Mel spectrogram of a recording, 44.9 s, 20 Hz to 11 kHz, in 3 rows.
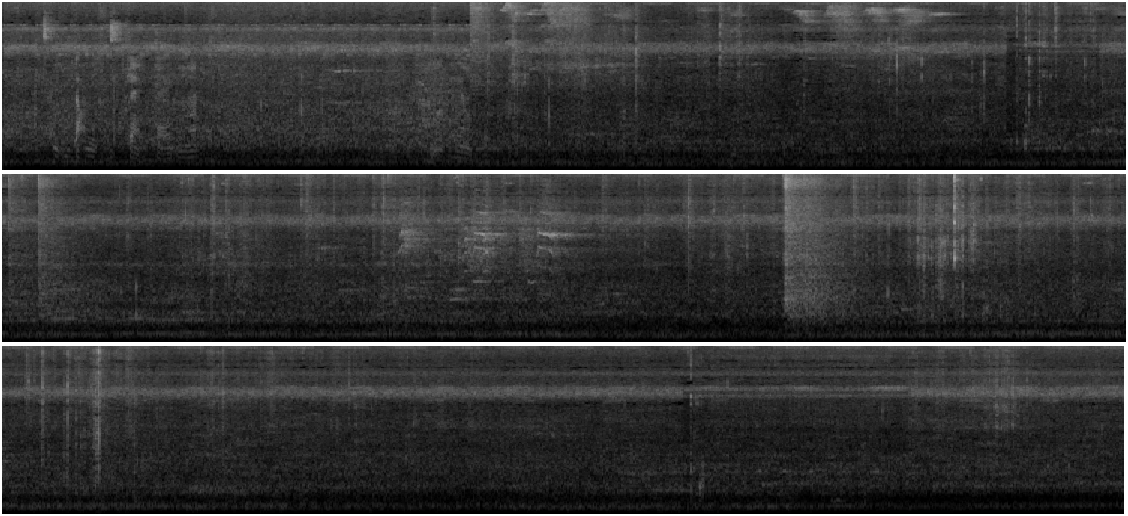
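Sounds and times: high-pitched insect drone: 0.0s - 13.3s
rustling in dry leaves: 5.3s - 10.3s, 17.0s - 34.1s.

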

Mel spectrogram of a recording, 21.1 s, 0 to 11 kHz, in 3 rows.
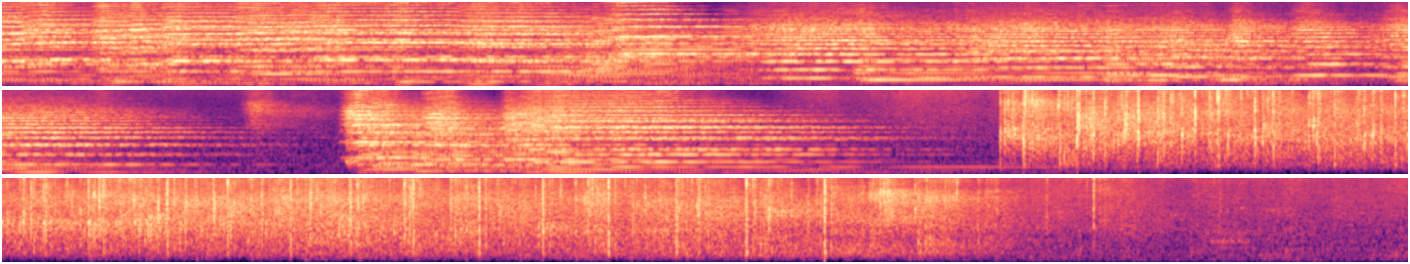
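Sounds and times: violin ensemble chord: 0.0s - 12.0s
audience applauding: 12.0s - 19.8s.

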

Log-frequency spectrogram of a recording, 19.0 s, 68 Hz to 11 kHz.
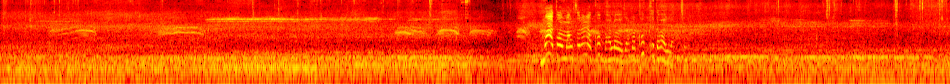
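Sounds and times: distant engine drone: 0.0s - 19.0s
crows cawing: 0.8s - 5.6s, 7.0s - 12.7s.

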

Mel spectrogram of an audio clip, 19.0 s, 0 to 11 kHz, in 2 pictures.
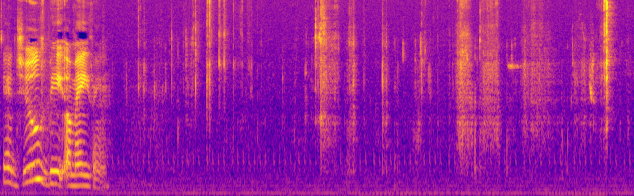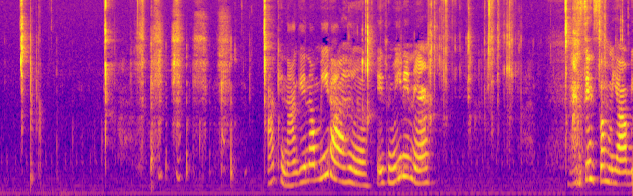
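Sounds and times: crab shell cracking: 2.0s - 6.7s, 15.9s - 17.5s.

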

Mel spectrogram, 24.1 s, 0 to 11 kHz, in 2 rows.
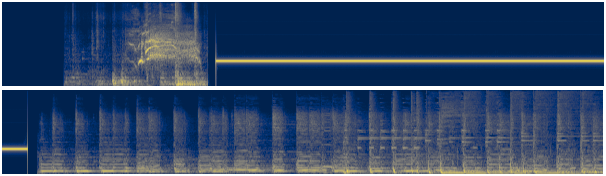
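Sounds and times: steady electronic beep tone: 4.3s - 12.6s
guitar music: 12.8s - 24.0s.

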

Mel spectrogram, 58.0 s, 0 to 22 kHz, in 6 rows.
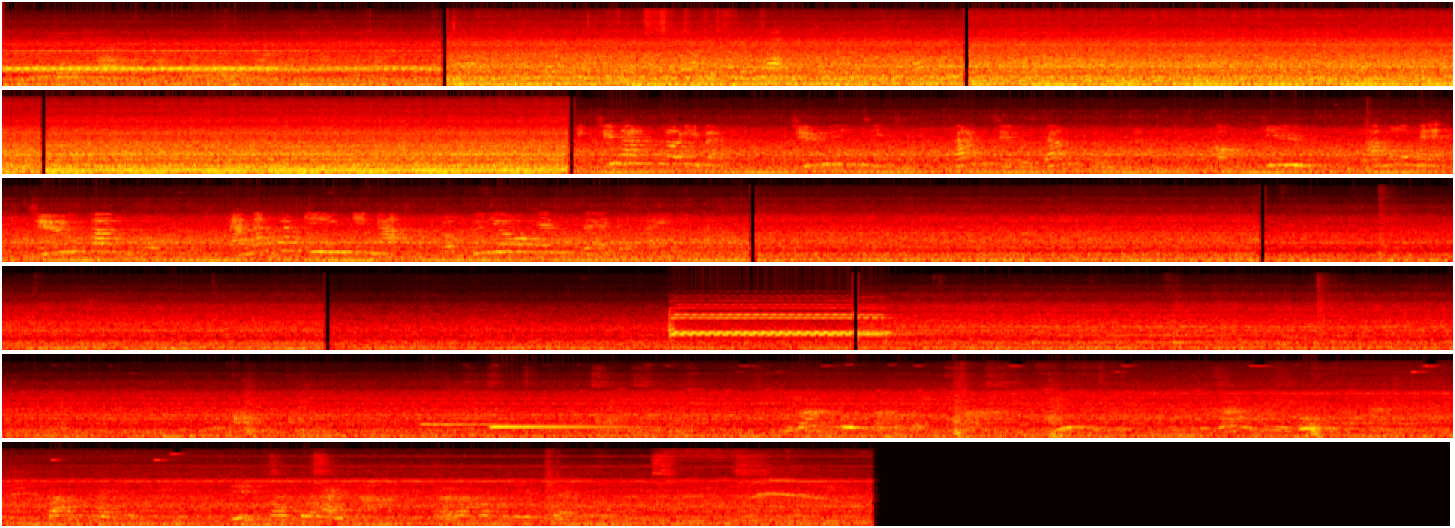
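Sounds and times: electronic platform bell ringing: 0.0s - 2.9s, 33.5s - 35.0s
diesel railcar engines idling: 0.0s - 33.5s, 34.9s - 54.2s.

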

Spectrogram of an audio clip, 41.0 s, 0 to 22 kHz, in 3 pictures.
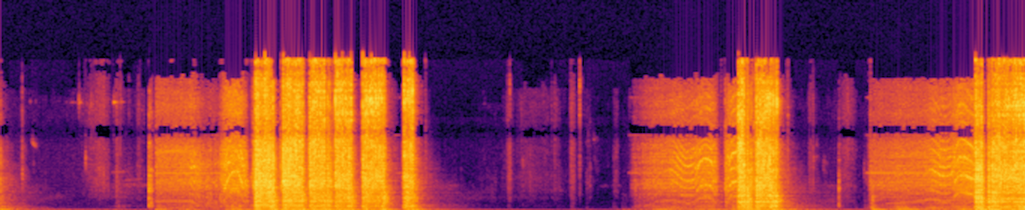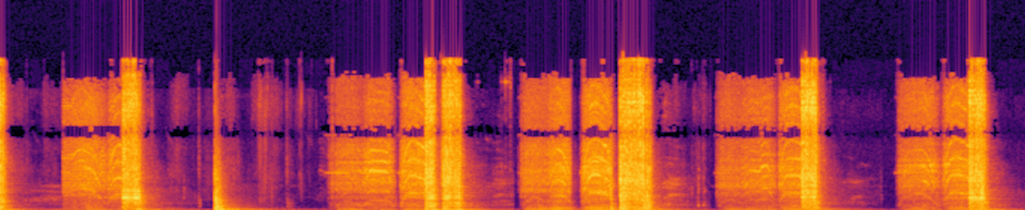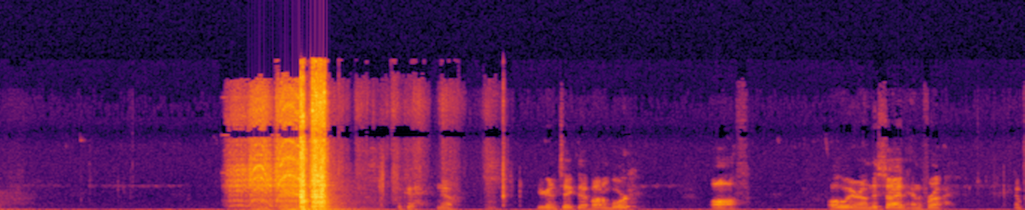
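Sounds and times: power driver driving screws into wood: 2.0s - 5.8s, 8.4s - 10.7s, 11.6s - 13.9s, 14.5s - 15.9s, 18.0s - 24.9s, 25.6s - 27.2s, 30.4s - 32.0s.

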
